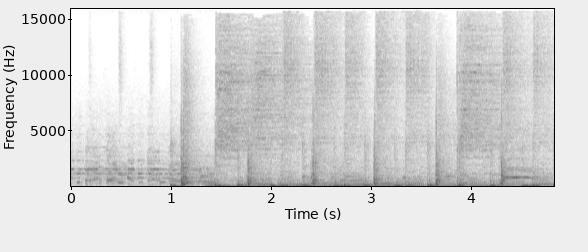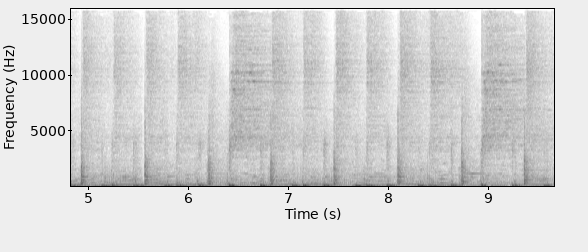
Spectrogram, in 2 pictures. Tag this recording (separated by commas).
Musical instrument, Drum, Exciting music, Music, Bass drum, Drum kit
